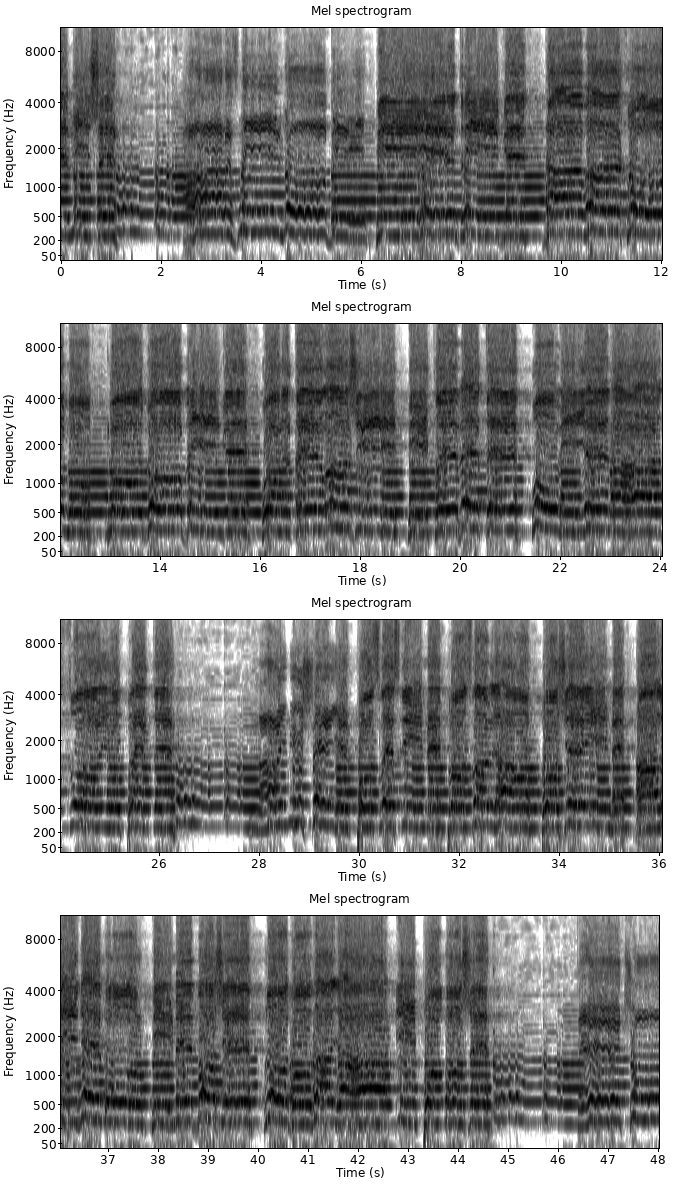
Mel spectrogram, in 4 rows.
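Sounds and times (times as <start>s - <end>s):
man singing: 0.0s - 48.0s.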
